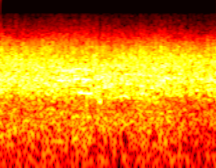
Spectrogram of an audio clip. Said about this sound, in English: Turpin's a fabulous ventriloquist. Oh, just listen to that applause.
